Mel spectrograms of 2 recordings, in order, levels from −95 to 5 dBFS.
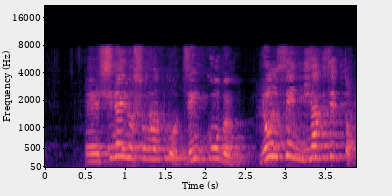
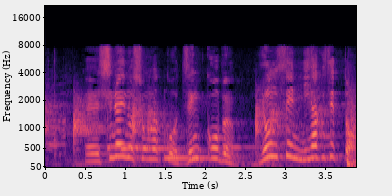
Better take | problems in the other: second | noise reduction (neural separator model SepFormer DNS4)

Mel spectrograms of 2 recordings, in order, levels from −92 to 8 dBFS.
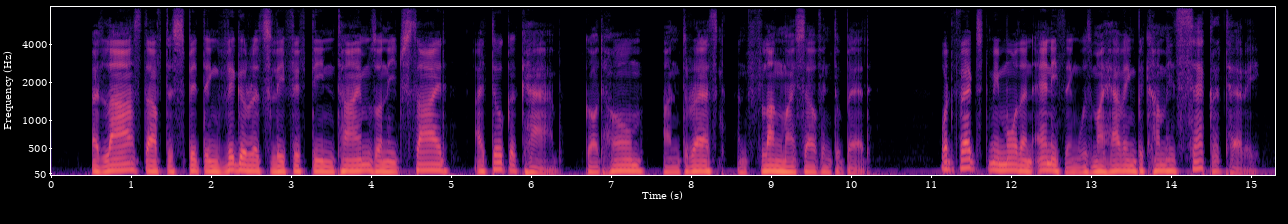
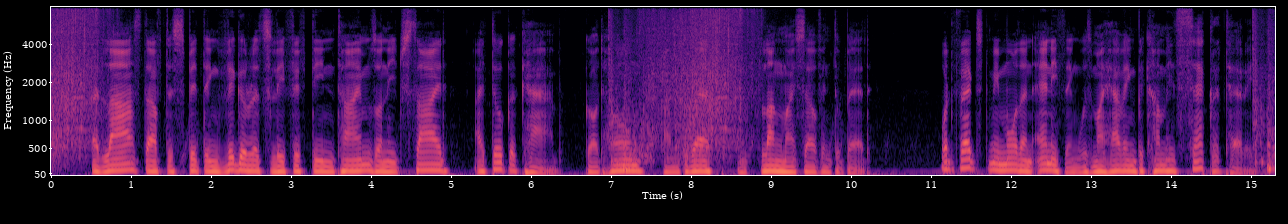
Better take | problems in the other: first | background sound (Splash, splatter); 18 dB below the speech

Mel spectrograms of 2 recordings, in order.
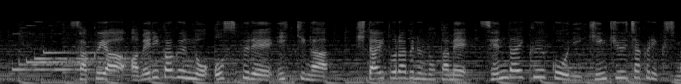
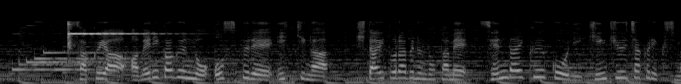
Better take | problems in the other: first | background sound (Bicycle bell); 4 dB above the speech

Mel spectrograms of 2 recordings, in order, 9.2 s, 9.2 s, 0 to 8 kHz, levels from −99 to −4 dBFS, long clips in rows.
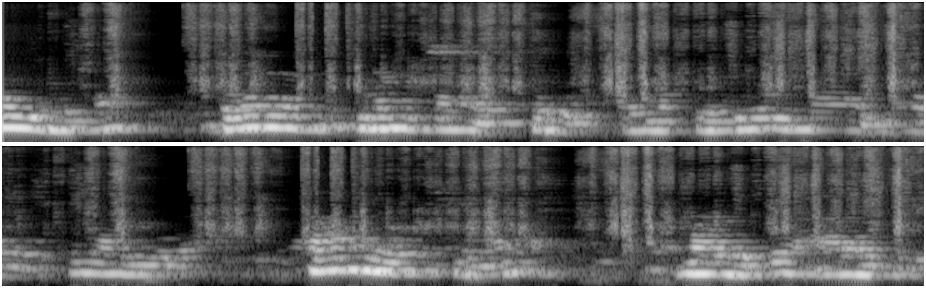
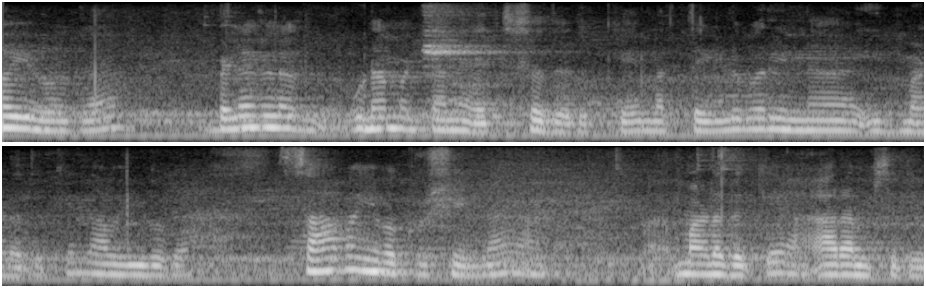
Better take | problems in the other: second | noise reduction (classical method WPE with log-MMSE)

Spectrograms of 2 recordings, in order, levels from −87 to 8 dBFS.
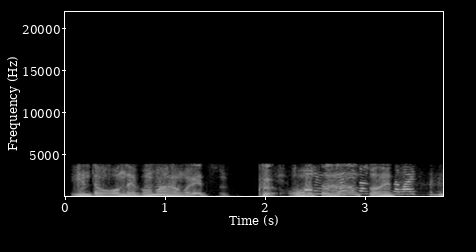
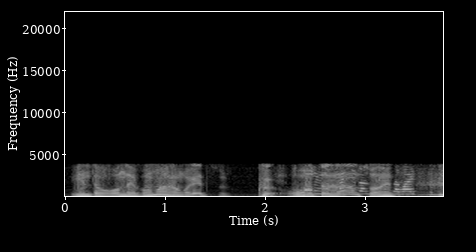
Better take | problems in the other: second | noise reduction (neural mask model RNNoise)

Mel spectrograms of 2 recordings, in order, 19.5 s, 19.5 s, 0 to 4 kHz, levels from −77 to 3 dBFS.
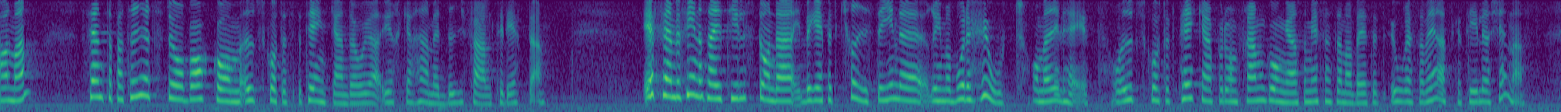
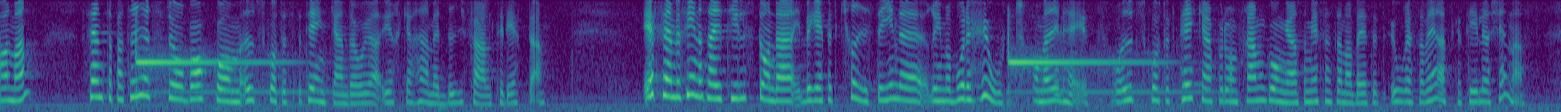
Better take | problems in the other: first | background sound (Percussion); 2 dB below the speech

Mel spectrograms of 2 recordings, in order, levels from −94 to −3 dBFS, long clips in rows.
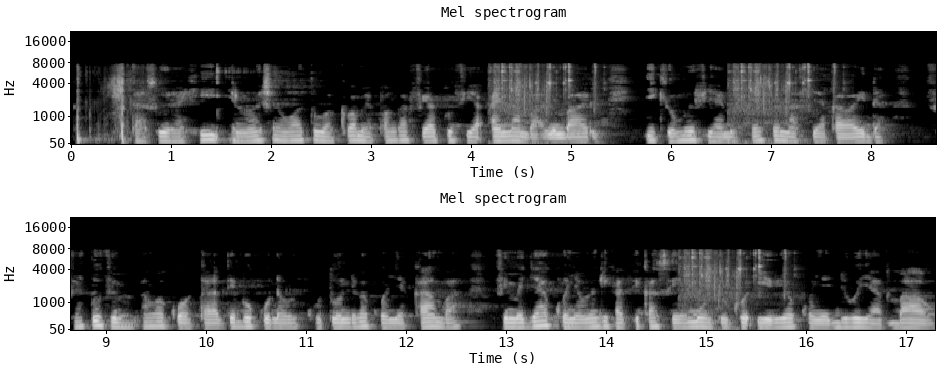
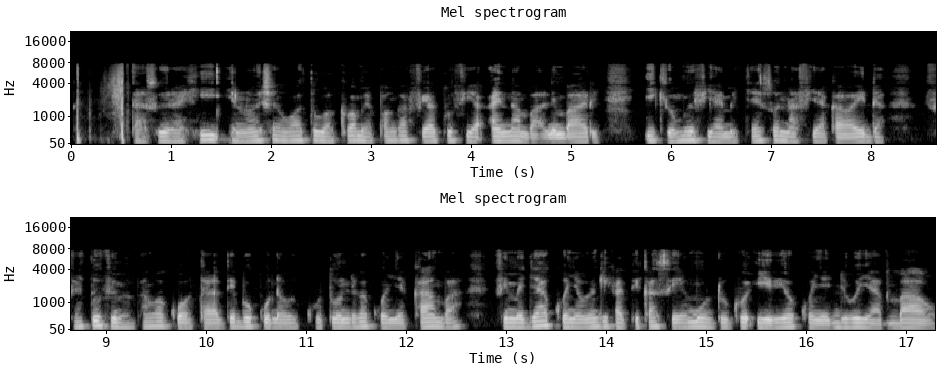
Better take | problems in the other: second | noise reduction (classical method WPE with log-MMSE)

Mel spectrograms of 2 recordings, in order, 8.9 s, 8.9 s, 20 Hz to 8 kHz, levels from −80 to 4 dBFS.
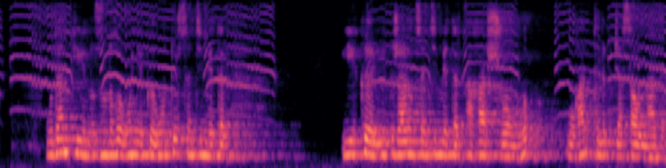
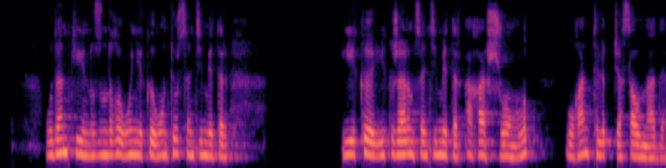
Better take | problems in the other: second | background sound (Bird); 19 dB below the speech // room echo; dies away in 2.3 s

